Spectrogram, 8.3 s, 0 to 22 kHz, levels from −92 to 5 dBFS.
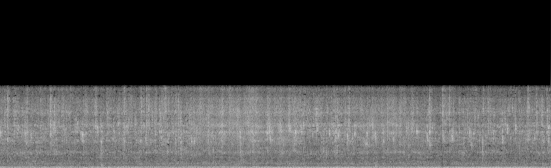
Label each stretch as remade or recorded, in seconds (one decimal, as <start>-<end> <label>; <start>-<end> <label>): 0.0-2.9 recorded; 2.9-4.5 remade; 4.5-5.4 recorded; 5.4-6.4 remade; 6.4-8.3 recorded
